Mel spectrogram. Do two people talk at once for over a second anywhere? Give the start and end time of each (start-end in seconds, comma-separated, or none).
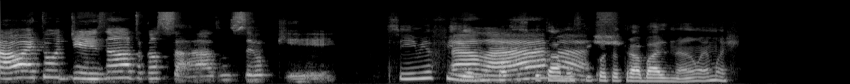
4.5-6.3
